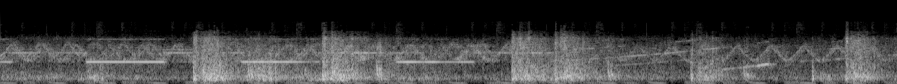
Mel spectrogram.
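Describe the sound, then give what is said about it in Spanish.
A series of loud, sharp booms from a meteorite exploding over the Urals in Russia rumble out one after another, while several car alarms set off by the blasts keep wailing and beeping steadily underneath. “Así sonaba ese meteorito.”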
